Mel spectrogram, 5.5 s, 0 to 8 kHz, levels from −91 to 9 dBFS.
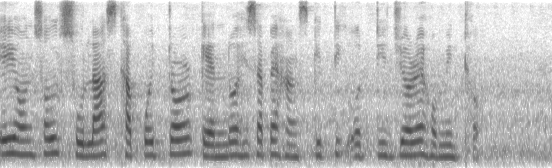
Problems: constant background noise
